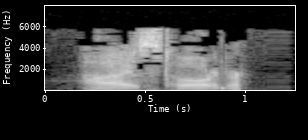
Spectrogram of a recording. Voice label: "highest-order", English; adjectives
